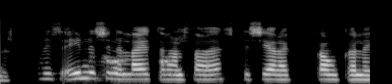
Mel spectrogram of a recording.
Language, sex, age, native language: Icelandic, female, 30-39, Icelandic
